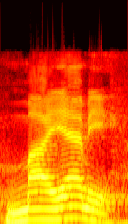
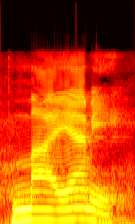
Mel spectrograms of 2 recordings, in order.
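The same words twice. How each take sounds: The two takes are said the same way.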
